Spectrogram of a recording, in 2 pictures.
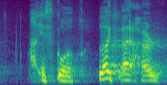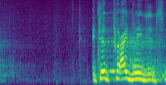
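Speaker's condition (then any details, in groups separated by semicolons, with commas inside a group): Cerebral palsy; affects walking and speech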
